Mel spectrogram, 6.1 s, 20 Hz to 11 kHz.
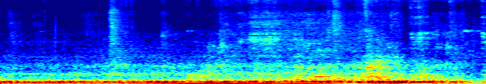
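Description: Loud, steady low rumble and hum of a 1989 Schmitt + Sohn elevator car travelling up a floor, fading near the end as the car slows to a stop.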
